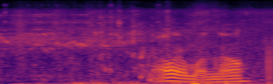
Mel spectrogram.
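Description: A fishing reel clicks as it is wound.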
